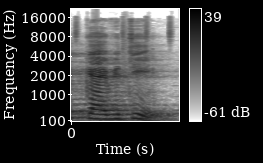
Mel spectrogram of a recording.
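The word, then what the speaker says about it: cavity: सी के आगे यहाँ पर ए लिखा गया है, तो सी के आगे ए आ जाएगा, तो इसका भी प्रोनाउंसिएशन उच्चारण क्या होगा? का होगा। तो इसको भी पढ़ेंगे केविटी, इसको पढ़ेंगे कैविटी।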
